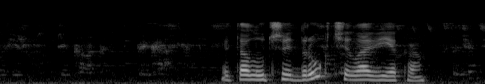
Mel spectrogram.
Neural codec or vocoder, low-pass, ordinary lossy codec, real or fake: none; 7.2 kHz; none; real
